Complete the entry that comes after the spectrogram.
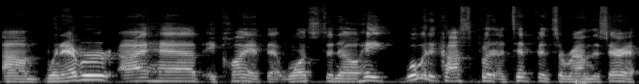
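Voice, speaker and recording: A man speaking as guest co-host and fence contractor in a casual recap chat, with a halting delivery that repeats words. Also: a little high, bright, forceful tone.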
